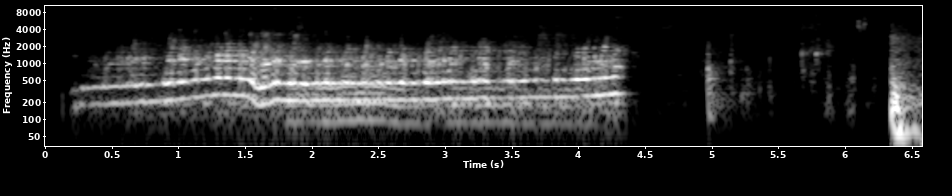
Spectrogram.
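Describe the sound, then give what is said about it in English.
Someone gargling a shot of drink: a steady, voiced, bubbling gargle that holds for about four seconds, then a few short, faint sounds. “We gargle? You guys gargle it or no?”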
